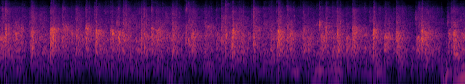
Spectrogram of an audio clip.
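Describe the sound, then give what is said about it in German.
A crowd applauds steadily, dense overlapping hand claps forming a loud, even wash of sound that continues for several seconds, with faint voices mixed in underneath. “Vielen Dank. Applaus.”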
